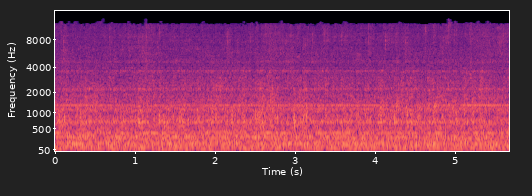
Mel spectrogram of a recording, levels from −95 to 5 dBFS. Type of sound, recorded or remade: recorded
